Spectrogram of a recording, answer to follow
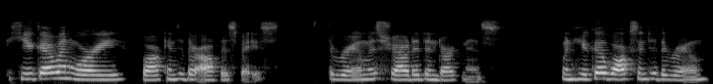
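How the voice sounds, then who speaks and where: A woman's voice: a little high, warm tone, lo-fi sound. A woman reading scene headings and stage directions as the narrator of a scripted table read.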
